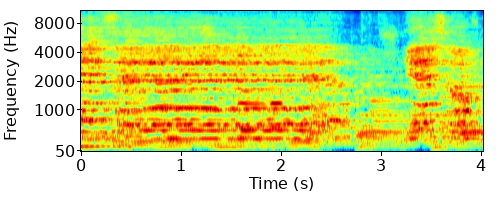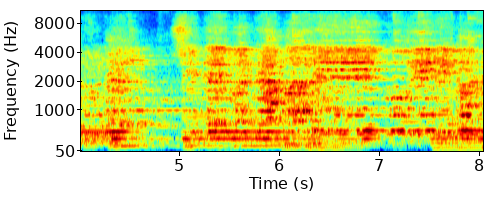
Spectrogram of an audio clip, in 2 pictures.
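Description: Girls' choir singing, holding long notes that change about every second.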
